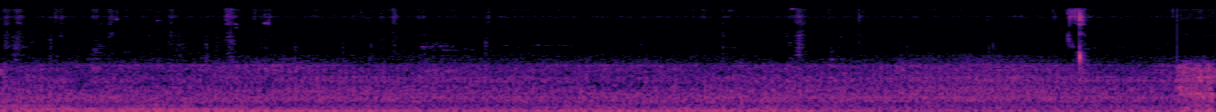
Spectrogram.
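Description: Steady low rumble of distant city noise at night: traffic mixed with the drone of helicopters overhead.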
